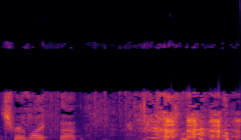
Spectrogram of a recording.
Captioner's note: laughter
